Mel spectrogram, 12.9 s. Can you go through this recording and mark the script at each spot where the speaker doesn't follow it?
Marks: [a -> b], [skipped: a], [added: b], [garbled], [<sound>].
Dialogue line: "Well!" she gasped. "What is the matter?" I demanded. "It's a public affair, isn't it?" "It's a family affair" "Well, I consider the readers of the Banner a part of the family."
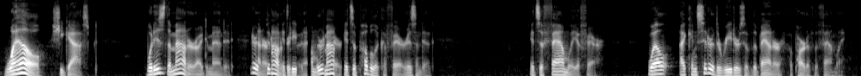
"Well!" she gasped. "What is the matter?" I demanded. [garbled] "It's a public affair, isn't it?" "It's a family affair" "Well, I consider the readers of the Banner a part of the family."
